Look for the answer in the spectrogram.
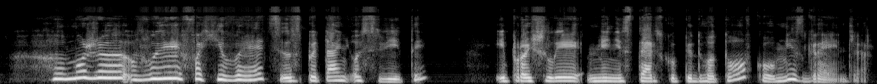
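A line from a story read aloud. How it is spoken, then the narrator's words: Falsely sweet voice. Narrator (Ukrainian): поцікавилася своїм лицемірно-солодким голосом професорка Амбридж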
